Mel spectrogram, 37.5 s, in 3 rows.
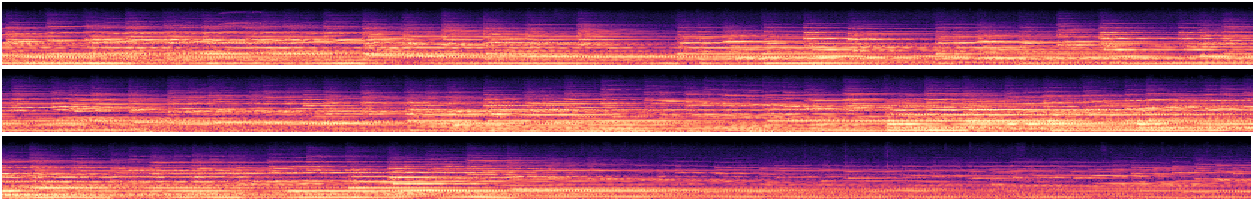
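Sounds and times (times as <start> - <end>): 
carillon concert: 0.0 - 37.4.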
